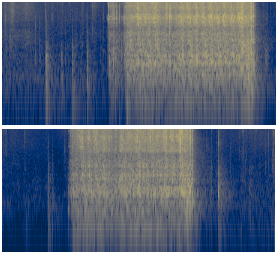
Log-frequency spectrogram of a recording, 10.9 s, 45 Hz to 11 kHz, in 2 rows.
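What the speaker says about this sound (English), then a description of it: "Go ahead and tighten down your 4, or in our case 2, 8mm bolts." Two long bursts of rapid buzzing from a power ratchet or driver tightening the 8mm air box bolts on a 2007-2013 Acura MDX, close and loud, with small clicks and handling noises between them.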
